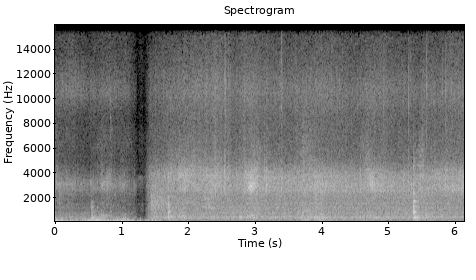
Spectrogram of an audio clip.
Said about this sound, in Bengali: পোলাওয়ের চালগুলো ভাজতে ভাজতে যখন ঝরঝরা হয়ে আসবে তখন চালটা ভাজা হয়ে যাবে।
